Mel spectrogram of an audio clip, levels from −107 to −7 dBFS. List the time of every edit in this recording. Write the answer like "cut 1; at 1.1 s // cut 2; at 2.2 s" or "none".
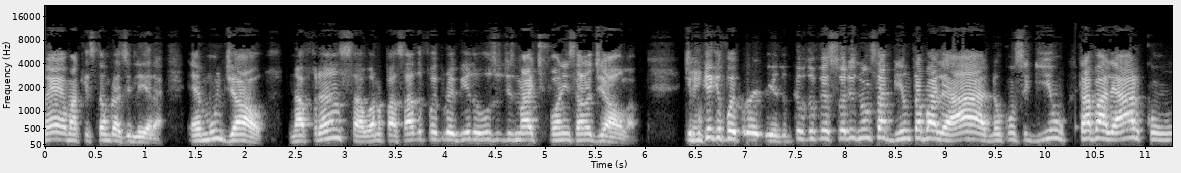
none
